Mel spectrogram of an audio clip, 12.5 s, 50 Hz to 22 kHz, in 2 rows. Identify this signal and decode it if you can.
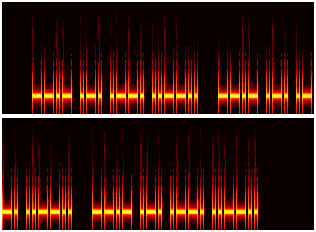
Morse code, heard as a keyed tone, about 20 wpm, 700 Hz. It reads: QRP? QRP? QRP?
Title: Q-Codes Repeated 3x 20wpm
